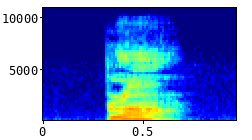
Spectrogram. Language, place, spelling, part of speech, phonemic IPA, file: Occitan, Béarn, plan, noun / adjective / adverb, /pla/, LL-Q14185 (oci)-plan.wav
- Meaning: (noun) 1. plan (a drawing showing technical details of a building) 2. plan (a set of intended actions); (adjective) flat; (adverb) 1. well 2. very, quite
